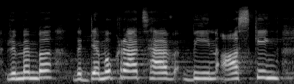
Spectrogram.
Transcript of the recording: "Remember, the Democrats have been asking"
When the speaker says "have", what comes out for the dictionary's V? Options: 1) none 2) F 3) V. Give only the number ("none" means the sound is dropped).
3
